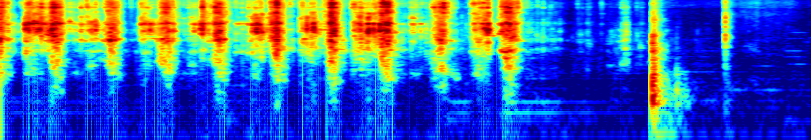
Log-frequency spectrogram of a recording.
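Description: Ice rattling in a metal cocktail shaker shaken hard in a quick, even rhythm of about four to five shakes a second, stopping about four seconds in. A single thump and a light click follow near the end.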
